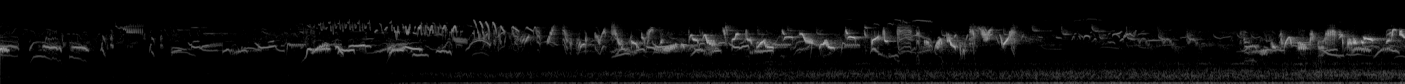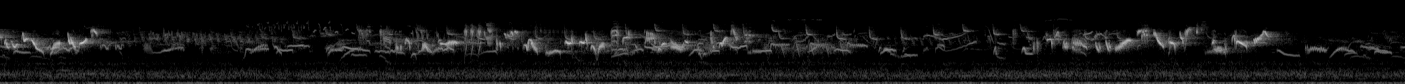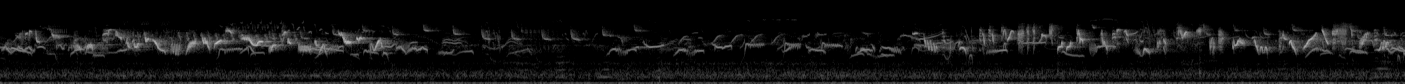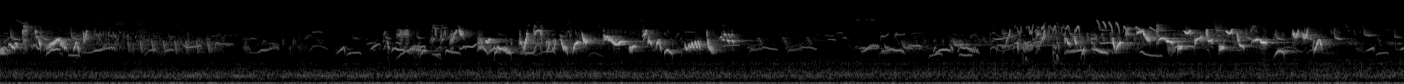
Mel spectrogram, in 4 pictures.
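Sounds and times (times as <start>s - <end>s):
garden warbler singing: 0.0s - 56.1s.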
